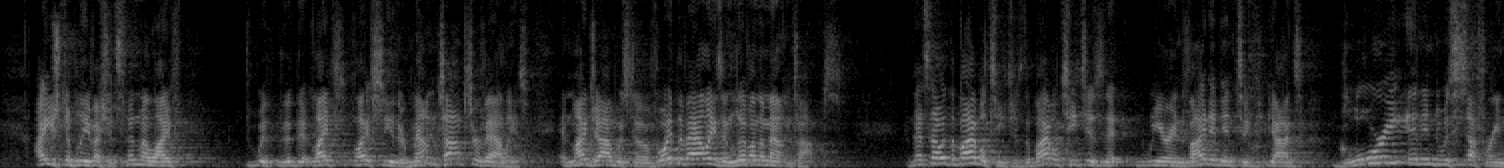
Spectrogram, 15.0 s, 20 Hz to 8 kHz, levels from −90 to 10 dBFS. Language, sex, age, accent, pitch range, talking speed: English, male, 50-69, American, 145-180 Hz, 195 wpm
